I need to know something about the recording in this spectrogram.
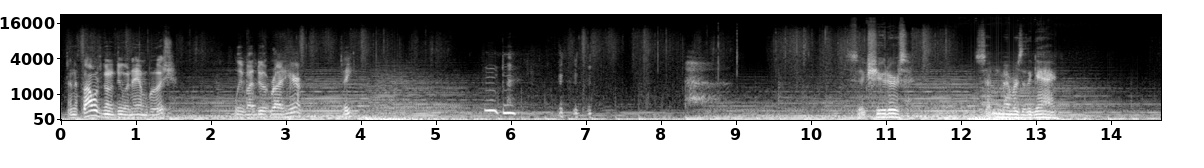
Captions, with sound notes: IF I WAS GONNA DO AN AMBUSH, MIGHT DO IT RIGHT HERE, SEE? [PEEKABOO SOUND] [SIGHS] SIX SHOOTERS... SEVEN MEMBERS OF THE GANG...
